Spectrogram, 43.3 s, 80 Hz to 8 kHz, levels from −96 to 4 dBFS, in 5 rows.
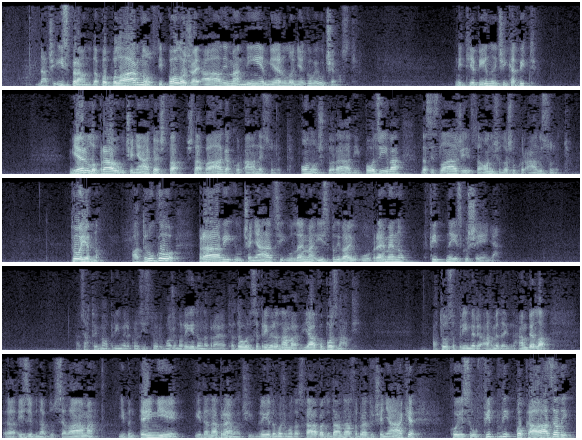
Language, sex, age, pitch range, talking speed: Croatian, male, 40-59, 115-155 Hz, 135 wpm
